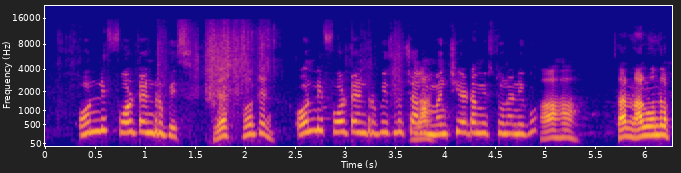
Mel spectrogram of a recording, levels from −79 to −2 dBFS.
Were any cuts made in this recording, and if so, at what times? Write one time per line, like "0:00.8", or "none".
none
